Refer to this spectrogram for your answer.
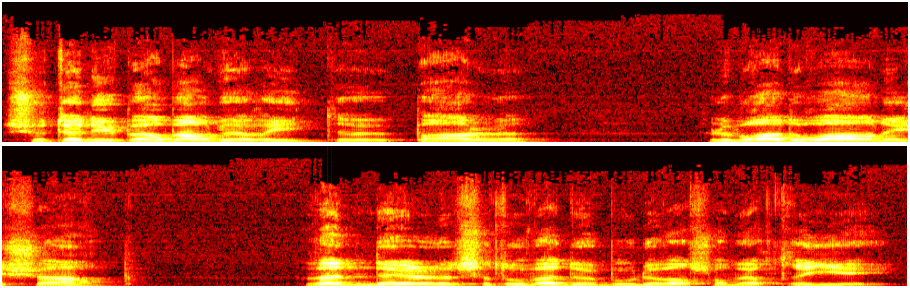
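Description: A man reads a novel aloud at a slow, measured pace, with dramatic pauses. His voice sits in the middle range. The room around him is echoey. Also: mid-range voice, steady tone. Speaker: audiobook reader. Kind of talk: novel reading.

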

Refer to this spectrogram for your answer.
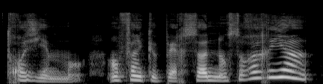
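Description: A woman's voice: on the low side, sing-song, measured pace, vocal fry, a little mellow, heavily acted. A woman reading aloud and voicing a cunning female servant who coaxes and persuades her master. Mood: coaxing. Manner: coaxing, persuasive.

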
